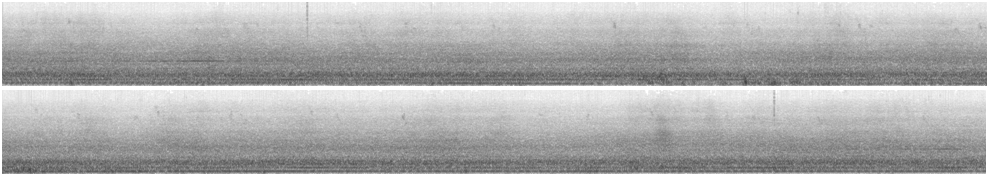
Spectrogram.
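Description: Diesel-electric freight locomotive engine running with a steady low rumble. A sharp knock comes about eleven seconds in.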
